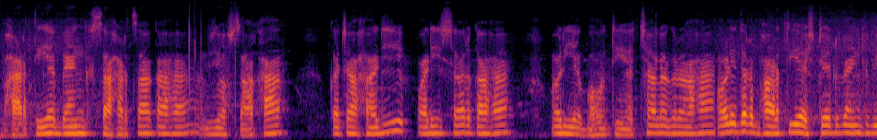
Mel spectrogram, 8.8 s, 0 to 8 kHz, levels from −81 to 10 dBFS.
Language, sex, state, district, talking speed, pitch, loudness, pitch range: Hindi, male, Bihar, Saharsa, 180 wpm, 150 Hz, -20 LUFS, 140-160 Hz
